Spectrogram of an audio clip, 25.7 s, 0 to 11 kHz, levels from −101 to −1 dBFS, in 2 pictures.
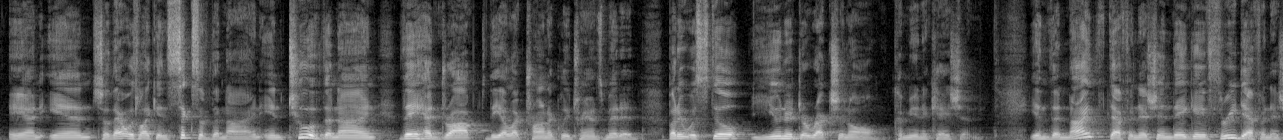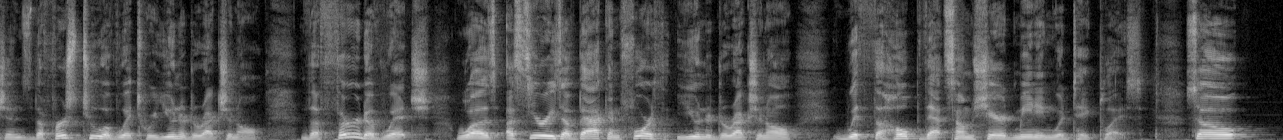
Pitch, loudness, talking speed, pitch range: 130 Hz, -25 LUFS, 155 wpm, 120-150 Hz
